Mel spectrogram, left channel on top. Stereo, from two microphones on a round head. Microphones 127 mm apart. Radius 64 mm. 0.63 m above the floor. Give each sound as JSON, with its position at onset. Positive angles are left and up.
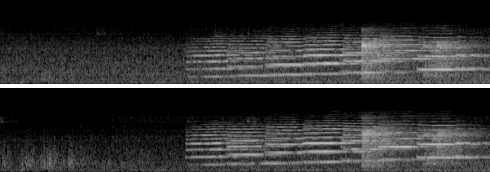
{"t": 1.9, "sound": "a trumpet", "side_deg": -65, "distance_m": 0.9}
{"t": 3.6, "sound": "a gasp", "side_deg": 50, "distance_m": 1.8}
